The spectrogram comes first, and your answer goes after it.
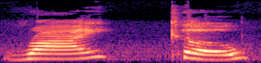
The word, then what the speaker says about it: Raikou: It's pronounced Raikou.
